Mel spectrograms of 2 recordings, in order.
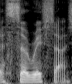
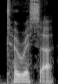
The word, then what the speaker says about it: Theresa: 一开头的主语 Prime Minister Theresa May 一直听新闻的同学应该不陌生了，就是英国首相特蕾莎梅。那么很多同学说，有的时候听 BBC 听这个 Theresa May 她的名字的时候会听成 Theresa May。对的，这个名字其实英式英语有两种读法，一个是 Theresa，注意在读 Theresa 的时候这个 H 音不发音啊，不是 Theresa，是 Theresa。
